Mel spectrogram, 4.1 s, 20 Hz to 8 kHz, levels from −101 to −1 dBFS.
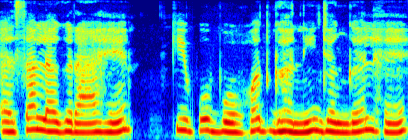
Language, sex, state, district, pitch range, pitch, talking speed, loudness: Hindi, female, Uttar Pradesh, Budaun, 200-230 Hz, 210 Hz, 130 wpm, -12 LUFS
